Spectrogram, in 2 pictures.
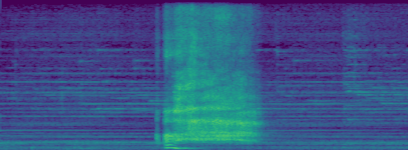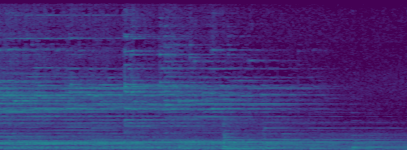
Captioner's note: sighing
